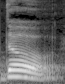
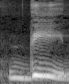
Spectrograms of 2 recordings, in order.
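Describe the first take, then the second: First: The word ends in a short, weak 'uh' vowel. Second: The word ends in a long 'ee' vowel. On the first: It comes before a word starting with a consonant sound. "m sound is a consonant sound, so we call the" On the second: It comes before a word starting with a vowel sound. "a vowel sound, so we uh, pronounce it as the"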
